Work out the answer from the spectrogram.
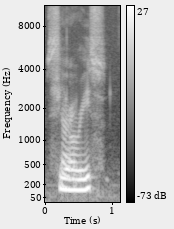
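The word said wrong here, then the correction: Saoirse: Charcy, that's how you say her name.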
